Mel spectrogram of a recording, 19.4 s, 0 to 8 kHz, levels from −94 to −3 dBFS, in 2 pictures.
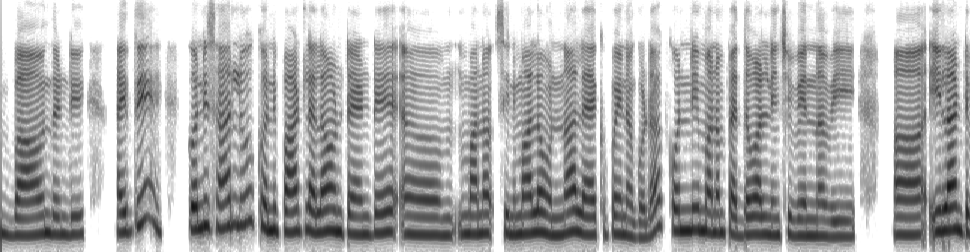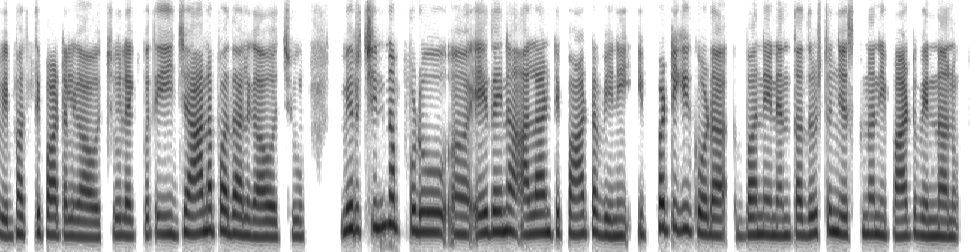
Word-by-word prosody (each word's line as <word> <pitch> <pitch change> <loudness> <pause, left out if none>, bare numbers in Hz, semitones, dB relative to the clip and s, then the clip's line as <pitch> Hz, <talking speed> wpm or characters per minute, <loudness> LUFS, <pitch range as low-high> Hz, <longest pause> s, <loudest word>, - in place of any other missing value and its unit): బావుందండి. 210 +1 0 0.4
అయితే 245 +7 +1 0.5
కొన్నిసార్లు 300 +3 +2 0.2
కొన్ని 260 -2 +4
పాటలు 250 +2 +2
ఎలా 240 +1 +3
ఉంటాయంటే 220 -2 0 0.3
ఆహ్, 210 -1 -2 0.2
మన 220 +1 0
సినిమాలో 225 +1 +1
ఉన్నా 210 +3 0
లేకపోయినా 210 -1 -1
కూడా 185 +7 -3 0.2
కొన్ని 255 0 +3
మనం 230 0 0
పెద్దవాళ్ళ 215 +1 +1
నుంచి 205 +1 -4
విన్నవి 195 -1 -2 0.6
ఆహ్, 210 0 +1
ఇలాంటివి 255 -5 +5
భక్తి 220 +1 -1
పాటలు 200 -2 +1
గావచ్చు, 180 +2 -3
లేకపోతే 205 +3 -3
ఈ - - 0
జానపదాలు 230 -2 +3
గావచ్చు, 185 +1 -1 0.5
మీరు 270 -1 +4
చిన్నప్పుడు 290 -5 +1 0.3
ఆహ్, 215 -1 -1
ఏదైనా 245 +1 +4
అలాంటి 230 +2 +1
పాట 220 +1 0 0.2
విని 200 0 -1 0.2
ఇప్పటికి 275 +2 +1
కూడా 210 -2 +2 0.2
"అబ్బా! 210 +2 0
నేను 205 -1 0
ఎంత 205 +1 -5
అదృష్టం 230 +4 +1
చేసుకున్నాను, 215 0 -3
ఈ - - -34
పాట 195 +1 +1
విన్నాను." 190 -1 0
215 Hz, 135 wpm, -22 LUFS, 205-245 Hz, 0.6 s, ఇలాంటివి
